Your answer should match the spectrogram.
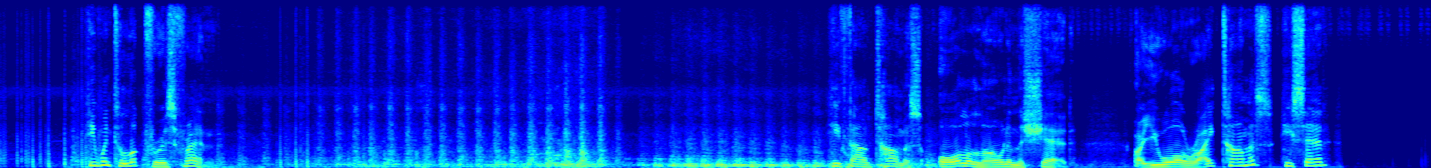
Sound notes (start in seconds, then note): none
